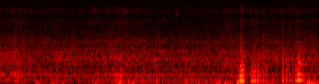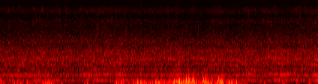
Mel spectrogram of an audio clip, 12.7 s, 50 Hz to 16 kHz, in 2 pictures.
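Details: Honey bees collecting pollen: a steady low buzzing hum with bands near 200 and 500, swelling louder as bees pass close around 5 and 10 seconds, with brief crackling bursts.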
